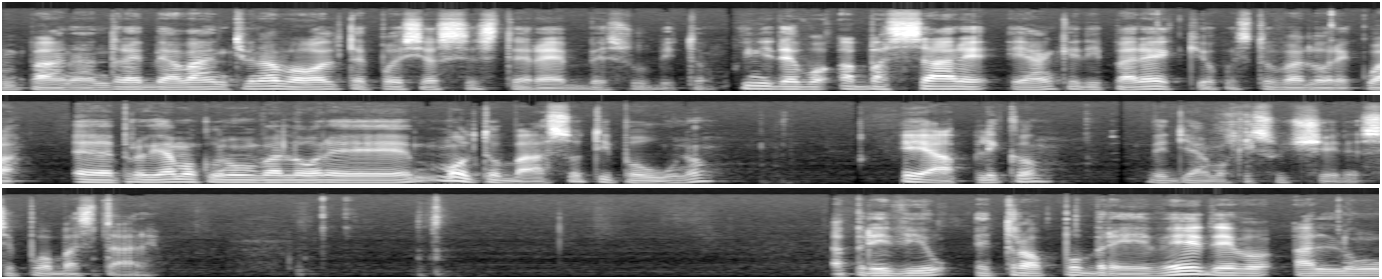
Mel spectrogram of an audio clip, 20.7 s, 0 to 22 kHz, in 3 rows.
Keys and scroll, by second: 10.1 |, 14.3 space, 16.0 space, 20.0 space.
